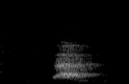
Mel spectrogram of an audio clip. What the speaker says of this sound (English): See, even my dog agrees.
